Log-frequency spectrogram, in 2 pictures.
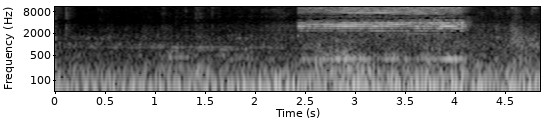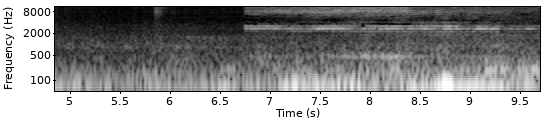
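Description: Road noise inside a moving vehicle with two long horn blasts, the first about two seconds in and the second, longer one near the end. A heavy rumble swells as a truck passes close by near the end.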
